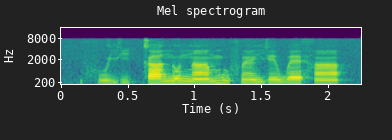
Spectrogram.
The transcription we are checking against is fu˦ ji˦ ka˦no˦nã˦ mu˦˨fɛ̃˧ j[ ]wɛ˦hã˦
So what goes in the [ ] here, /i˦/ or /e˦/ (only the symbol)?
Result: e˦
